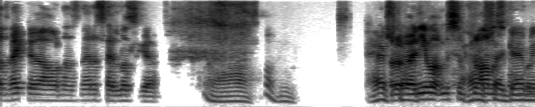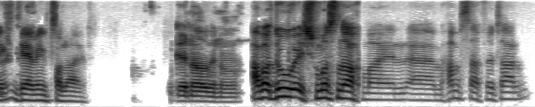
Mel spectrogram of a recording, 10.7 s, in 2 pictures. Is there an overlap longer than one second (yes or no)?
yes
